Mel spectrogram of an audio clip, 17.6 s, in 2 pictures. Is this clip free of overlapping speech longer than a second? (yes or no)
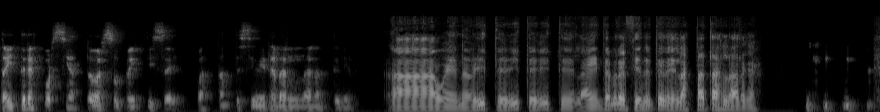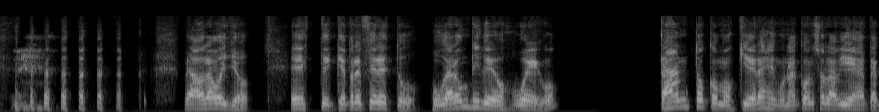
yes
